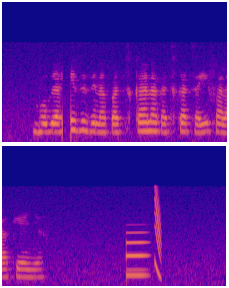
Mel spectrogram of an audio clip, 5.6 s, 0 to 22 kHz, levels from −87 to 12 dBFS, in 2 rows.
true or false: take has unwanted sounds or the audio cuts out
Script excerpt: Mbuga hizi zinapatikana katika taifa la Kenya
true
